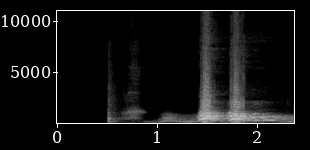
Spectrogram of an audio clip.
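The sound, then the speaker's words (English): A dog lets out two loud, sharp barks in quick succession, preceded by a softer short yelp and low grumble, with no one talking. “I'm so sorry. My dog's yeah.”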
